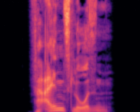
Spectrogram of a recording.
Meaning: inflection of vereinslos: 1. strong genitive masculine/neuter singular 2. weak/mixed genitive/dative all-gender singular 3. strong/weak/mixed accusative masculine singular 4. strong dative plural
- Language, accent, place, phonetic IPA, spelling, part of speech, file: German, Germany, Berlin, [fɛɐ̯ˈʔaɪ̯nsloːzn̩], vereinslosen, adjective, De-vereinslosen.ogg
